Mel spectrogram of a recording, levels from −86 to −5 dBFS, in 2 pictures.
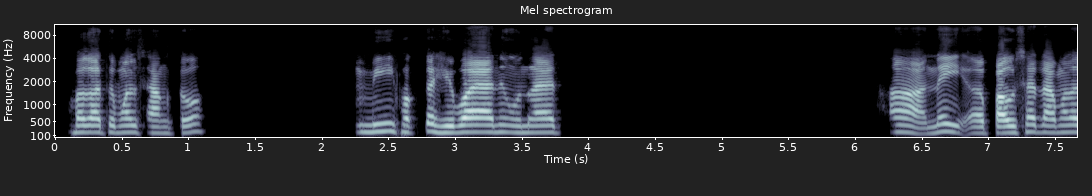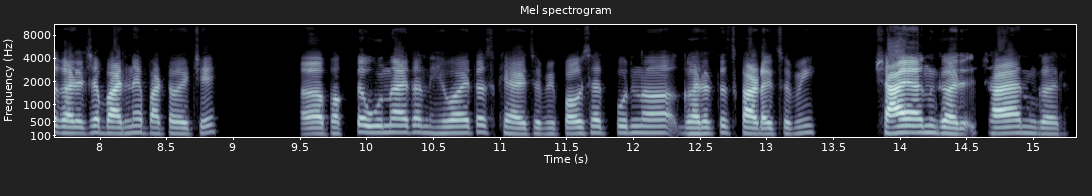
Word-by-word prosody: बघा 200 Hz, 0 st, +3 dB
तुम्हाला 200 Hz, +1 st, -3 dB
सांगतो. 185 Hz, +3 st, -4 dB, 1.2 s
मी 215 Hz, +3 st, -4 dB
फक्त 200 Hz, +2 st, -5 dB
हिवाळा 205 Hz, +2 st, +5 dB
आणि 205 Hz, 0 st, 0 dB
उन्हाळ्यात 195 Hz, 0 st, -1 dB, 2.5 s
हां. 200 Hz, -6 st, +1 dB
नाही 210 Hz, 0 st, -1 dB
अ, 175 Hz, 0 st, -3 dB
पावसाळ्यात 190 Hz, +3 st, +3 dB
आम्हाला 200 Hz, +1 st, -1 dB
घराच्या 180 Hz, +1 st, -1 dB
बाहेर 170 Hz, -1 st, +3 dB
नाही 195 Hz, +1 st, -5 dB
पाठवायचे. 170 Hz, +1 st, -4 dB, 0.7 s
अ, 160 Hz, +1 st, +1 dB
फक्त 170 Hz, +4 st, -6 dB
उन्हाळ्यात 200 Hz, 0 st, -1 dB
आणि 185 Hz, -2 st, -14 dB
हिवाळ्यातच 185 Hz, +3 st, -4 dB
खेळायचो 160 Hz, -2 st, -3 dB
मी. 160 Hz, -, -11 dB
पावसात 175 Hz, +2 st, -3 dB
पूर्ण 190 Hz, 0 st, -7 dB, 0.3 s
घरातच 170 Hz, +2 st, -4 dB
काढायचो 160 Hz, -1 st, +2 dB
मी. 185 Hz, +3 st, -11 dB, 0.5 s
शाळा 185 Hz, +2 st, +10 dB
आणि 195 Hz, 0 st, 0 dB
घर, 165 Hz, -3 st, +2 dB, 0.2 s
शाळा 170 Hz, +1 st, +5 dB
आणि 180 Hz, -1 st, -5 dB
घर. 160 Hz, -1 st, -5 dB
185 Hz, 135 wpm, -23 LUFS, 170-200 Hz, 2.5 s, शाळा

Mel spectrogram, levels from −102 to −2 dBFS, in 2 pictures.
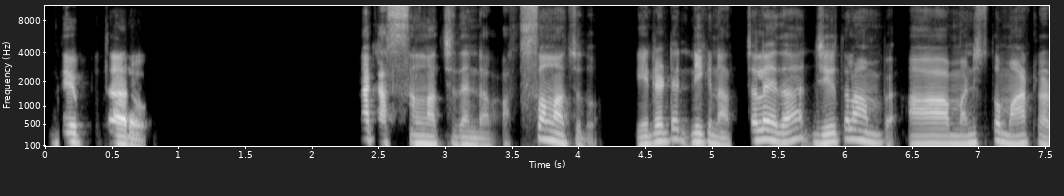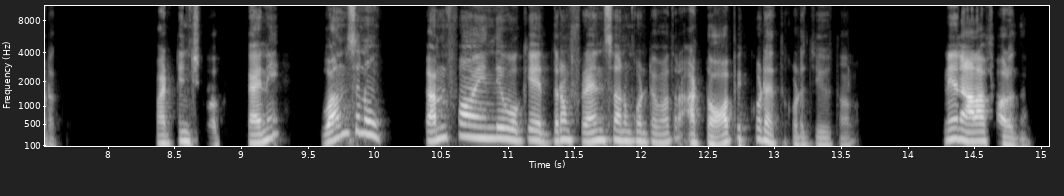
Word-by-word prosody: దెప్పుతారు. 155 Hz, 0 st, +4 dB, 1.7 s
నాకస్సలు 140 Hz, -, +3 dB
నచ్చదండి. 120 Hz, -4 st, -4 dB, 0.2 s
అస్సలు -, -, 0 dB
నచ్చదు. -, -, -4 dB, 0.4 s
ఏంటంటే, 160 Hz, +8 st, 0 dB
నీకు 155 Hz, -1 st, 0 dB
నచ్చలేదా 165 Hz, -, 0 dB, 0.2 s
జీవితంలో 160 Hz, +7 st, 0 dB
అంపై 145 Hz, -2 st, -8 dB, 0.2 s
ఆ -, -, 0 dB, 0.3 s
మనిషితో 145 Hz, +5 st, -5 dB
మాట్లాడకు, 140 Hz, +2 st, -4 dB, 0.7 s
పట్టించుకోకు. 155 Hz, +4 st, -4 dB, 0.2 s
కానీ 150 Hz, +8 st, +3 dB, 0.4 s
వన్స్ 315 Hz, +3 st, +2 dB
నువ్వు 265 Hz, -7 st, 0 dB, 0.3 s
కన్ఫర్మ్ 230 Hz, +7 st, +3 dB
అయింది. 220 Hz, -1 st, 0 dB
ఓకె, 185 Hz, +1 st, -2 dB
ఇద్దరం 185 Hz, +5 st, -2 dB
ఫ్రెండ్స్ 180 Hz, +4 st, +1 dB
అనుకుంటే 170 Hz, -3 st, -4 dB
మాత్రం, 155 Hz, -, -8 dB
ఆ -, -, 0 dB
టాపిక్ 155 Hz, -, 0 dB
కూడా 180 Hz, -4 st, +1 dB
ఎత్తకూడదు 115 Hz, -3 st, -13 dB
జీవితంలో. 110 Hz, -1 st, -13 dB, 0.7 s
నేనలా 170 Hz, -5 st, +9 dB
ఫాలో 120 Hz, -, 0 dB
అవుతాను. 100 Hz, -1 st, -18 dB
160 Hz, 125 wpm, -24 LUFS, 140-185 Hz, 1.7 s, నేనలా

